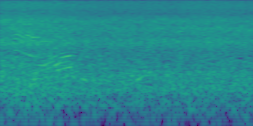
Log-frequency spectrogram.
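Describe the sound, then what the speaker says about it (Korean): Iguazu Falls in South America roars as a broad, steady rush of falling water, dense and unbroken, heard from a distance at moderate level with no talking. "이구아수 폭포입니다."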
